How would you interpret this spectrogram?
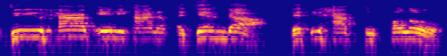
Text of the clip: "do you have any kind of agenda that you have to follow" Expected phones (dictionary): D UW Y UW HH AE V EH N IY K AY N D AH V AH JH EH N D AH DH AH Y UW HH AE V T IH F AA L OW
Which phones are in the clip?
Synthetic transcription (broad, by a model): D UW Y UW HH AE V EH N IY K AY N D AH V AH JH EH N D AH DH AH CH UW HH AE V T IH F AA L OW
